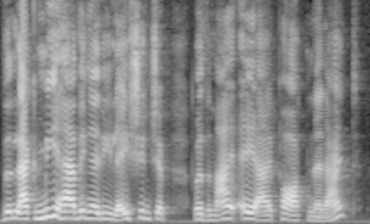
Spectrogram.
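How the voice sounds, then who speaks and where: A woman attorney explaining legal points in an interview, measured and thinking aloud with frequent fillers. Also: medium pitch. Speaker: attorney and lecturer, interview guest.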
